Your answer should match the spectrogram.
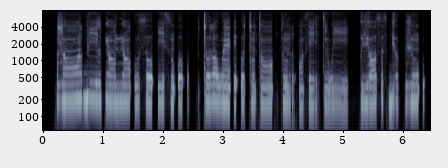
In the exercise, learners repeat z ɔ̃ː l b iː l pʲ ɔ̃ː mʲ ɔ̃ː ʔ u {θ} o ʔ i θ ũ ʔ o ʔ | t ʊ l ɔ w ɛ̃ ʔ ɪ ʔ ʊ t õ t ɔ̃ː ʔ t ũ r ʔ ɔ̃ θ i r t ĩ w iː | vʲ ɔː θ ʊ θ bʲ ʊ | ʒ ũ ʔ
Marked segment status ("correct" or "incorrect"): correct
